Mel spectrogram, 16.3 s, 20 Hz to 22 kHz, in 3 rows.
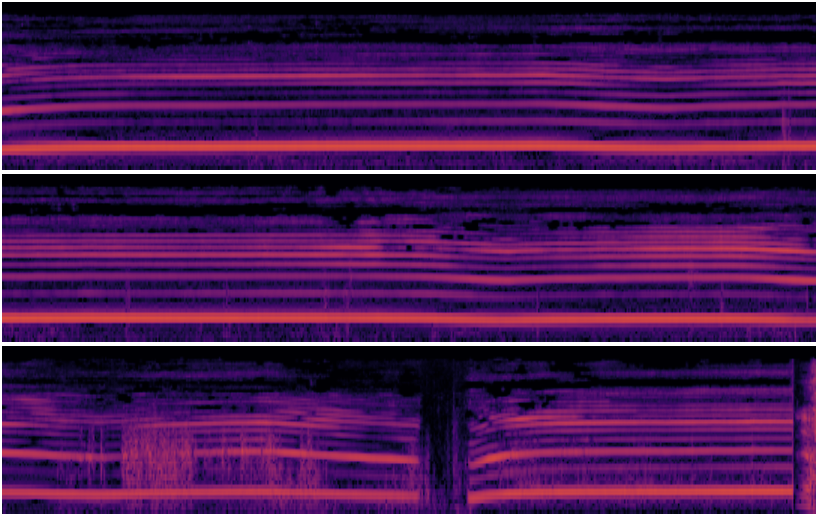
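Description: A man imitating a siren with his voice: one long held wail with a slight waver, its pitch sagging shortly before a brief break about 14 seconds in, then rising again into another held note.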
